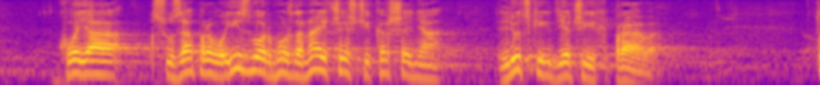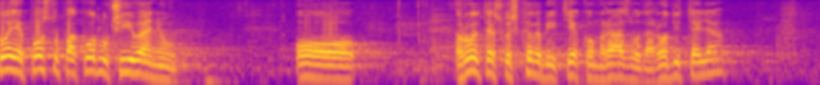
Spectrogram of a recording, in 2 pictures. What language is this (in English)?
Croatian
